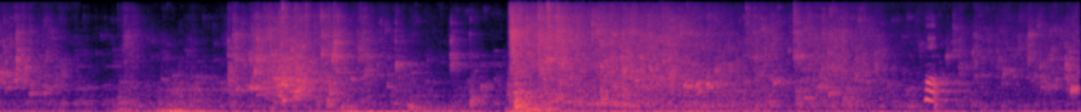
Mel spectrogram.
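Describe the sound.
Water rinses in a bath, a steady rushing pour with gurgling splashes and a couple of sudden louder surges as the flow strikes.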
